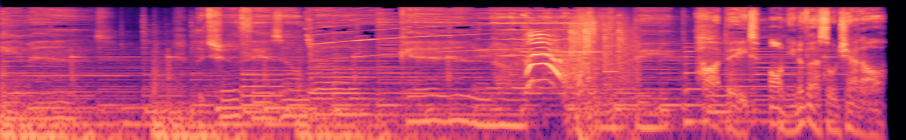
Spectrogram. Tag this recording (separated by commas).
Music, Speech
